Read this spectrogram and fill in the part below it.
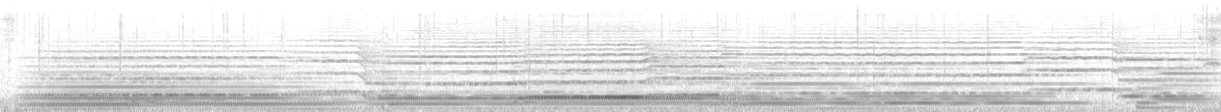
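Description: Slow, lyrical orchestral music from the Adagio of Swan Lake, with sustained strings carrying a gentle melody, steady and moderately soft throughout.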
